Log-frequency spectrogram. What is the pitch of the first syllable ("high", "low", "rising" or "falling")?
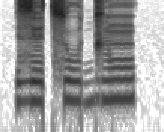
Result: low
